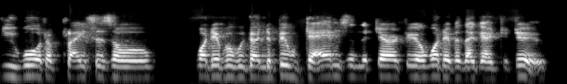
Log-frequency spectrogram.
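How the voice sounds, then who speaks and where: In an Australian accent, a woman speaks at a moderate pace with a very deep, low pitch and monotone, flat intonation. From Australia, rural northern New South Wales. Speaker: retired hospital and blood bank worker. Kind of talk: interview storytelling. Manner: vibrant.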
